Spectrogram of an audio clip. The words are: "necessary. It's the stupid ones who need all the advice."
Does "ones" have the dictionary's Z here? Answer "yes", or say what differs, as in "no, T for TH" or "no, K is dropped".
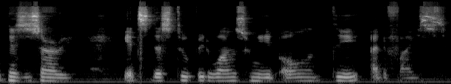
no, S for Z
